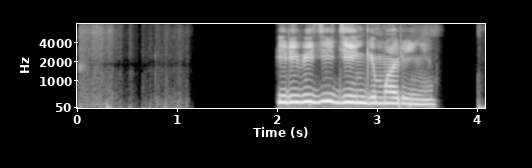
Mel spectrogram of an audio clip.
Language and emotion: Russian, neutral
